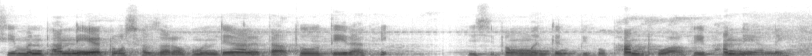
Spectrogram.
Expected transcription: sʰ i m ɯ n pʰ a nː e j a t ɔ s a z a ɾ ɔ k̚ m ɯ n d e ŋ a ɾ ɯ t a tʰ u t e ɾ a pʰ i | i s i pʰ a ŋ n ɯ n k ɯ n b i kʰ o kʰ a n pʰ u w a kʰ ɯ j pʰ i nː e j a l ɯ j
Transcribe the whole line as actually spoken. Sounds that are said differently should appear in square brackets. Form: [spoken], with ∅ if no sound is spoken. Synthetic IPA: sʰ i m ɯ n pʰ a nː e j a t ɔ s a z a ɾ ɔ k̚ m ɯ n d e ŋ a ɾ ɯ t a tʰ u t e ɾ a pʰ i | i s i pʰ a ŋ [m] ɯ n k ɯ n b i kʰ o [pʰ] a n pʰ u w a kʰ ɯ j pʰ [a] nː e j a l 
